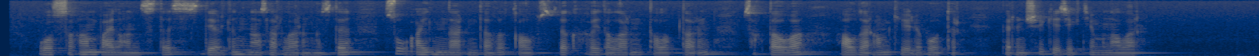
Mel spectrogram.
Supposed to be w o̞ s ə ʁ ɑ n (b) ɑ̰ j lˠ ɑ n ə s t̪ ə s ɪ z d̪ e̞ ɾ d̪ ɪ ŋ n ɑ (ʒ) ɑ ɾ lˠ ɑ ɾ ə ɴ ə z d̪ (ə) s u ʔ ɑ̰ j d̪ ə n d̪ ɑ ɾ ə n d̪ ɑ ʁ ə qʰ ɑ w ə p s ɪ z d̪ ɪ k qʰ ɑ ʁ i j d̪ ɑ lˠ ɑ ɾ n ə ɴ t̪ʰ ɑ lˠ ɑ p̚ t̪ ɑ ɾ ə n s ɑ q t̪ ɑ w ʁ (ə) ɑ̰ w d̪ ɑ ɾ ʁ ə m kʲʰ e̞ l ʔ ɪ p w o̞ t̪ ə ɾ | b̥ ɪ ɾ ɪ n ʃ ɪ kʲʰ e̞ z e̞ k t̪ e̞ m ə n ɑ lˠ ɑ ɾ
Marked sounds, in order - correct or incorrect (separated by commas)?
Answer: correct, incorrect, correct, incorrect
